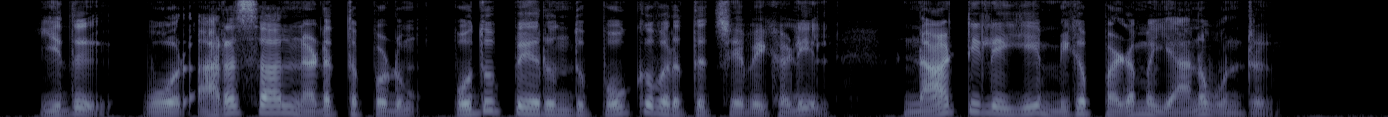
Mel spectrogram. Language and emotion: Tamil, neutral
